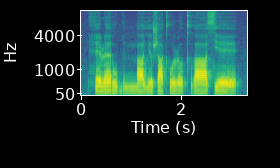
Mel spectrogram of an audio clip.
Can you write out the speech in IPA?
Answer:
h e ɭ ɛ ɾ u b i nː aː lʲ ʊ ʃ a kʰ uː ɭ ʊː kʰ r aː sʲ eː

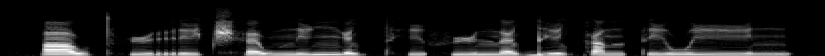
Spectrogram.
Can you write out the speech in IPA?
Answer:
a w tʰ y r i t͡ʃʰ ɛ w n i ŋ e l tʰ i f y n ɛ l d i l k a n t i w i n

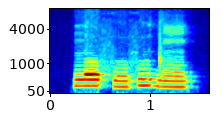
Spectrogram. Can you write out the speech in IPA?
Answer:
n o˦ f u˨ f u˦ d ẽ˨

